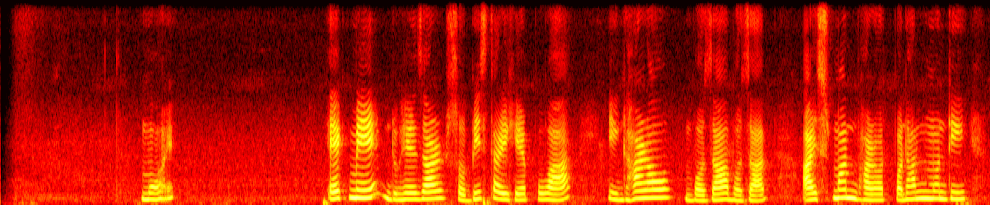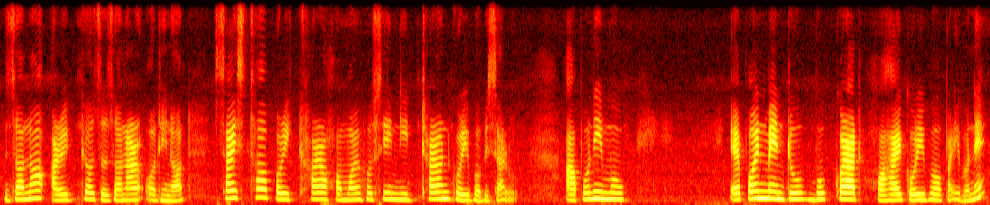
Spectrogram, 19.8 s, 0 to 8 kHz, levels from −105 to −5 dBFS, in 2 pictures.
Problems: background sounds at intervals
